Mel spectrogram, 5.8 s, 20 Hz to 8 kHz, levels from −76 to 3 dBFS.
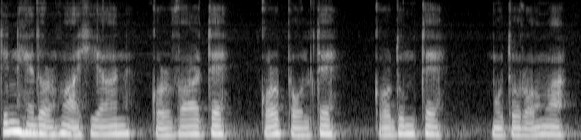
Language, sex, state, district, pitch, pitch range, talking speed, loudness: Mizo, male, Mizoram, Aizawl, 115 Hz, 105-120 Hz, 185 wpm, -16 LUFS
